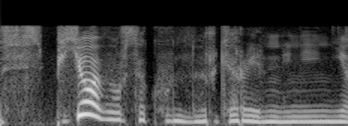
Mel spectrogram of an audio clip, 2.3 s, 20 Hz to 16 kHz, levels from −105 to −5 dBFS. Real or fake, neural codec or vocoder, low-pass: real; none; 7.2 kHz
